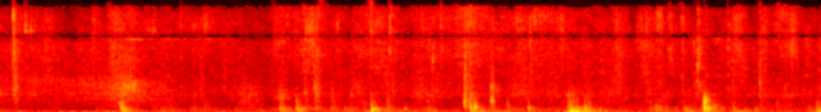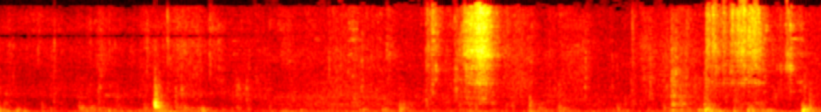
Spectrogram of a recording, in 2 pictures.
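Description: Footsteps shuffle on a wooden floor.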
